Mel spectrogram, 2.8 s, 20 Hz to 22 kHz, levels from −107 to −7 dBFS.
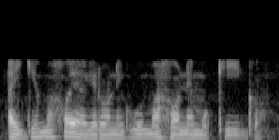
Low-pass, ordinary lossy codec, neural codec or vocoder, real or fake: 3.6 kHz; none; none; real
